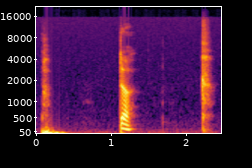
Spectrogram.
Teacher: Some of them are caused by completely blocking off the airflow and then letting the air pop out very quickly like a little explosion. These are sounds such as p, d, k.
